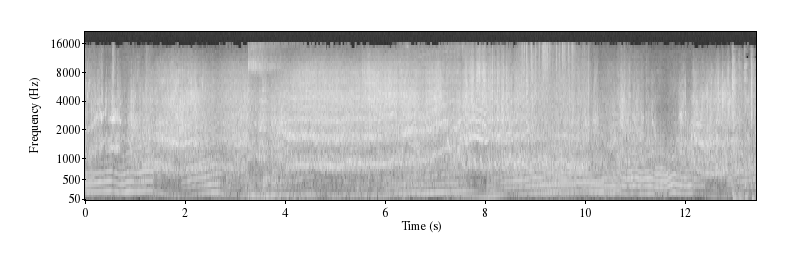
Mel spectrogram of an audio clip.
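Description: Drift car sliding sideways through corners, its engine revving up and down again and again while the tyres squeal.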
